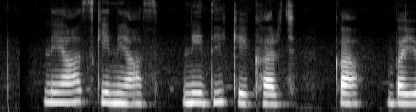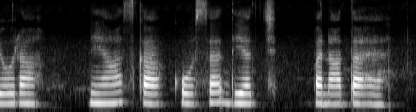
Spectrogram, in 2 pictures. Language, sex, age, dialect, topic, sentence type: Hindi, female, 18-24, Marwari Dhudhari, banking, statement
